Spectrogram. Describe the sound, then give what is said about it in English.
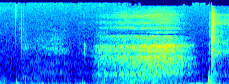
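A person lets out a single drawn-out yawn, a breathy, strained sound swelling for about a second before trailing off, fairly quiet, with a quick sharp intake of breath afterward. “That is a yawn, not a question.”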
